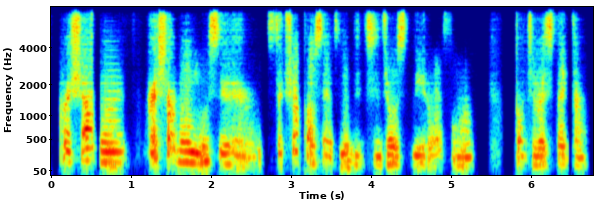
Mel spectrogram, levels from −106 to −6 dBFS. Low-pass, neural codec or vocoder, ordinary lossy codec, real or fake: 7.2 kHz; codec, 44.1 kHz, 0.9 kbps, DAC; Opus, 64 kbps; fake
